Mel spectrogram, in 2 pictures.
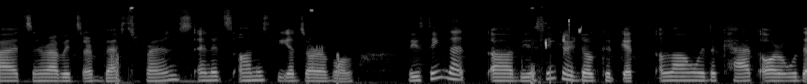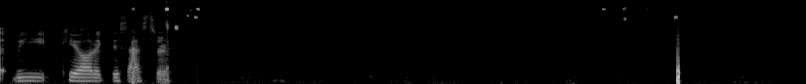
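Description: Muddy, bubbling chirps and squelches break over the speech at 1.11–1.35 s (after "and rabbits are"), 3.03–3.39 s, 5.10–5.84 s (before "could get along with"), 9.39–10.29 s and 14.09–14.87 s. This is DAB burbling. Weak reception lets bit errors, at a rate of a fraction of a percent, slip past error correction and corrupt MP2 samples and scale factors, so single sub-bands jump in level.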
